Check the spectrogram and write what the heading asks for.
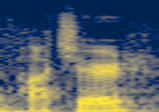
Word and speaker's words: Potcher: And with us also today is Jen Potcher.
